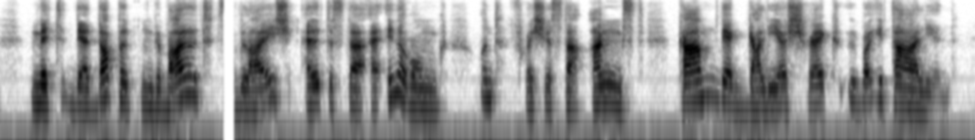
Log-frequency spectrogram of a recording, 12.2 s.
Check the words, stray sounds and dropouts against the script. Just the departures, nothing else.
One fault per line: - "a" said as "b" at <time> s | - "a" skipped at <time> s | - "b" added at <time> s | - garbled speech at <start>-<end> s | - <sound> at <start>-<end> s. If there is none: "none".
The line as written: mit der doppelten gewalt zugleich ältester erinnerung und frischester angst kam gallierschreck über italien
- dropout at 2.8-2.9 s
- "der" added at 9.0 s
